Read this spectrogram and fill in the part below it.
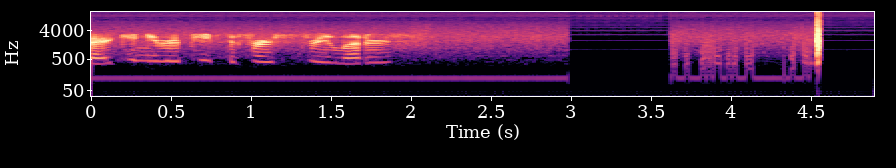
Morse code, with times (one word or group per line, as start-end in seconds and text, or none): none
